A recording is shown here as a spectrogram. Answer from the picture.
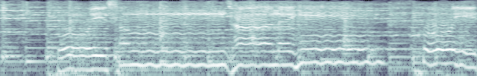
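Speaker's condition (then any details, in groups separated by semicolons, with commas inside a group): No condition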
